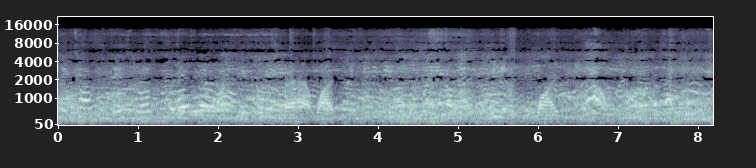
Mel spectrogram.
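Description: A young man talks close to a phone microphone.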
